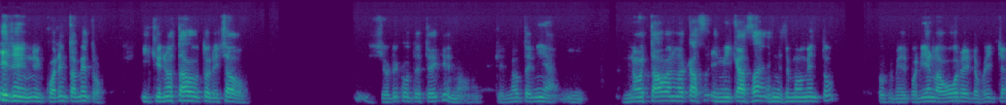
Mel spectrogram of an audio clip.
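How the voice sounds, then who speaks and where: Dark and mellow in tone, a man with a fairly high pitch speaks fairly slowly with fairly even intonation and long, frequent pauses. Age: 80s+. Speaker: amateur radio instructor. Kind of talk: lecture. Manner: halting.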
